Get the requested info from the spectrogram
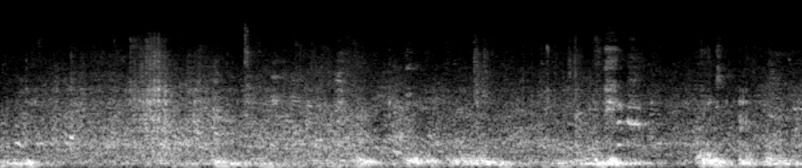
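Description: Indistinct voices talking in a large hall, with no clear words.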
